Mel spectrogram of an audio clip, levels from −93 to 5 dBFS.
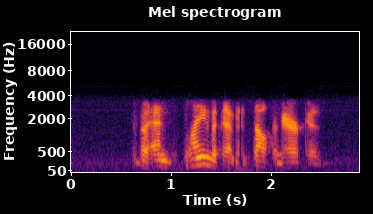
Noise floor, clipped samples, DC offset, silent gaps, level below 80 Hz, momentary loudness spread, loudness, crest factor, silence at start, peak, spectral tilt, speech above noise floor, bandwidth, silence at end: -62 dBFS; under 0.1%; under 0.1%; none; -70 dBFS; 6 LU; -17 LUFS; 18 dB; 0.65 s; -2 dBFS; -7.5 dB/octave; 44 dB; 3.8 kHz; 0.45 s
